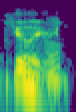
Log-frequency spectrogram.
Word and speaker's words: Cillian: How do you pronounce his name? Killian. I think it's Killian. Cillian.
